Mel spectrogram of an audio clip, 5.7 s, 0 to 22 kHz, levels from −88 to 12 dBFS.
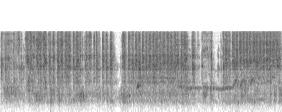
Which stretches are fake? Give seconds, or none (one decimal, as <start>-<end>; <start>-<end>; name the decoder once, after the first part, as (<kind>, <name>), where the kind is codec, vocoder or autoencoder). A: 0.0-1.8 (vocoder, HiFi-GAN); 3.5-5.7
